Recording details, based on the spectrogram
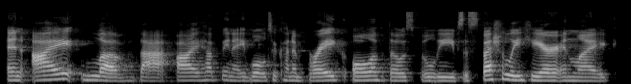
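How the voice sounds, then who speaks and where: A woman's voice: fairly low pitch, fairly even intonation, moderate pace, bright, forceful tone. A woman hosting an interview, chatting casually and rambling with many restarts. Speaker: podcast host.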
